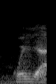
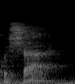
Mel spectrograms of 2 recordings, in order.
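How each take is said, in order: First: The middle consonant sounds like 'ly'. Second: The middle consonant sounds like 'sh'. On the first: This is how Colombians say the name. "Na verdade é coelhar" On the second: This is how Argentines and Uruguayans say the name. "Mas os portenhos, argentinos, uruguaios, vão coxar"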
